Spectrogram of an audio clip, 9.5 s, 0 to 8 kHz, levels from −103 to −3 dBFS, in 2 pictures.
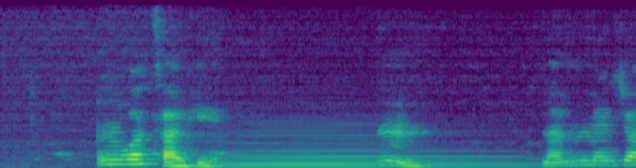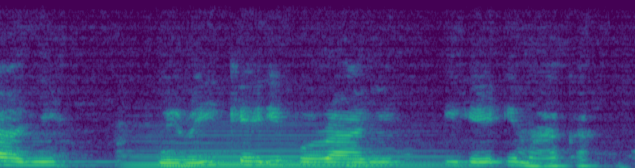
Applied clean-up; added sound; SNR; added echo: none; Bowed string instrument; 12 dB; reverberation time 0.4 s.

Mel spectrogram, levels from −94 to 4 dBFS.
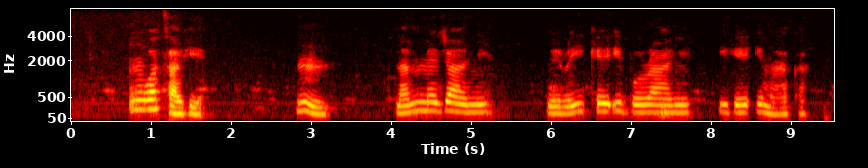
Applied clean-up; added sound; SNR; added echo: none; none; none; none.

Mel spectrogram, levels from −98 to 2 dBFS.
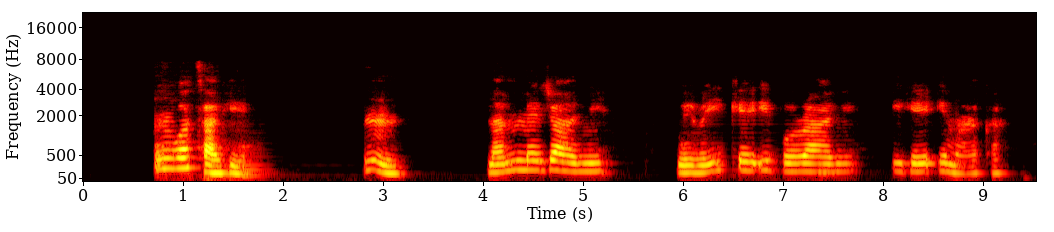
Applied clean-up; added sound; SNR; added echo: neural mask model DeepFilterNet 3.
